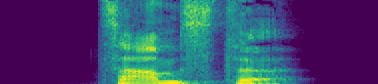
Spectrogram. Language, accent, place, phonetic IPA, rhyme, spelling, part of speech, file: German, Germany, Berlin, [ˈt͡saːmstə], -aːmstə, zahmste, adjective, De-zahmste.ogg
- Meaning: inflection of zahm: 1. strong/mixed nominative/accusative feminine singular superlative degree 2. strong nominative/accusative plural superlative degree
